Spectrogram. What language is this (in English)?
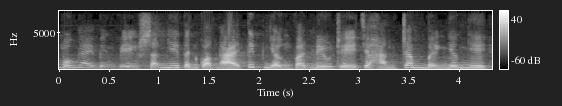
Vietnamese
